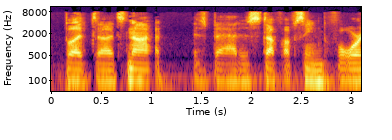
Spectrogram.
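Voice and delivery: normal talking voice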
